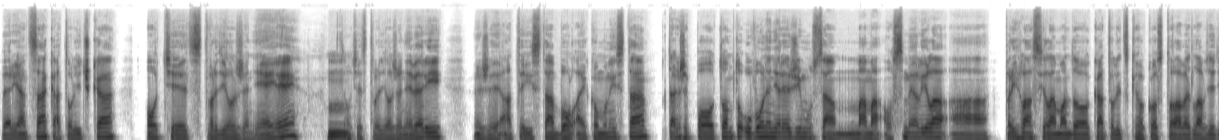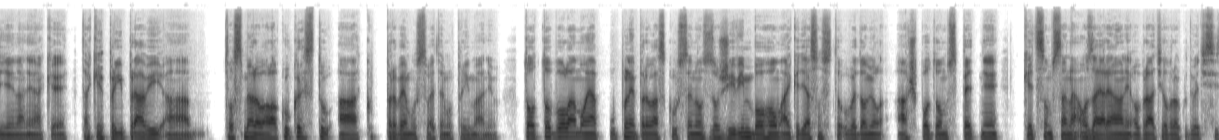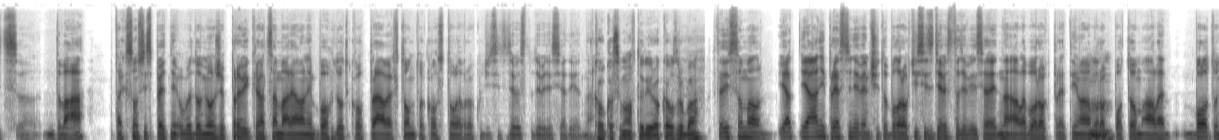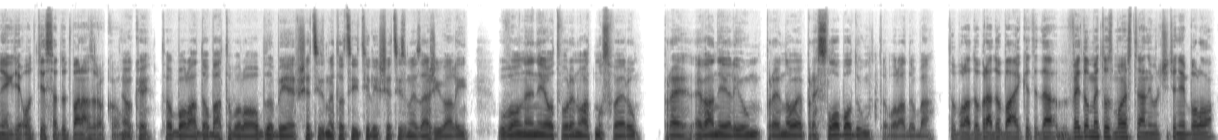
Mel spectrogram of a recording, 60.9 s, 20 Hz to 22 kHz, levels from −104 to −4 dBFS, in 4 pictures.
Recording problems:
none

